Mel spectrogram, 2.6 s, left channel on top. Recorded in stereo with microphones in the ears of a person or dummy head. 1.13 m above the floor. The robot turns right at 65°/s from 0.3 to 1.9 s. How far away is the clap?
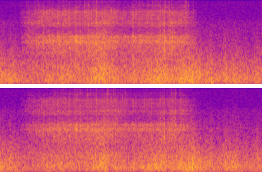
No clap in this recording.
